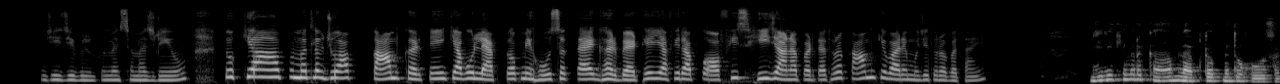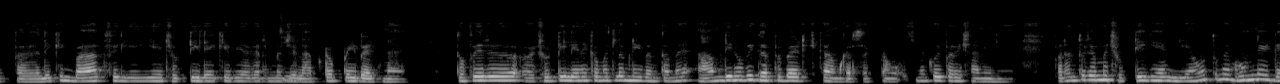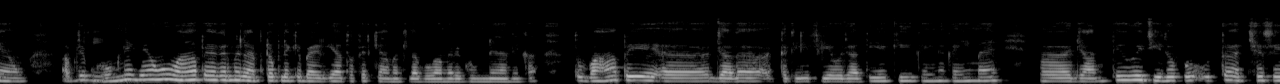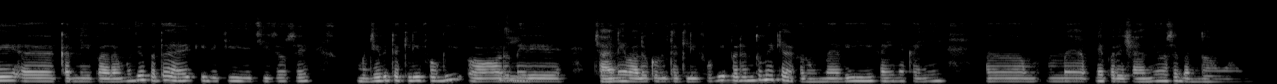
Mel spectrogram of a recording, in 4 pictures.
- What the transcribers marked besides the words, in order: tapping; in English: "ऑफ़िस"
- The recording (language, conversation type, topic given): Hindi, advice, मैं छुट्टी के दौरान दोषी महसूस किए बिना पूरी तरह आराम कैसे करूँ?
